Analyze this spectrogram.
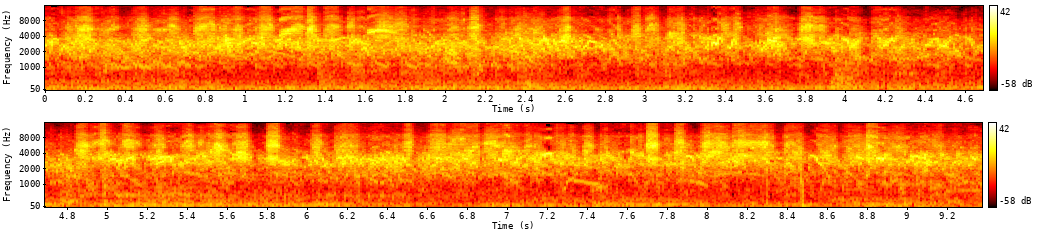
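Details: Aviary budgerigars in a colony chirping and warbling continuously, many overlapping high notes forming a steady buzzy chatter, with occasional clicks and louder tweets.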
